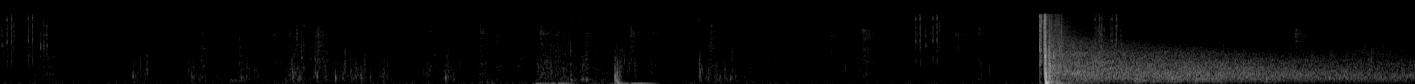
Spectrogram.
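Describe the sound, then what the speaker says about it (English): In theHunter: Call of the Wild, a hunting rifle fires once as a sharp, loud crack after a stretch of quiet footsteps and small rustles. A long echoing tail decays slowly behind it. "Okay, I did shoot him."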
